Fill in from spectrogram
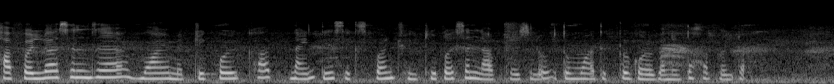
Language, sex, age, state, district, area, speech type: Assamese, female, 18-30, Assam, Kamrup Metropolitan, rural, spontaneous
